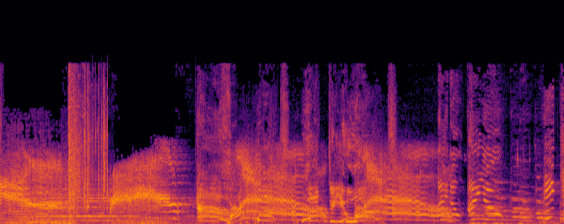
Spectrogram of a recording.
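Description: Cartoon cat yowling loudly and at length, its cry sliding up and down in pitch, with a short break about three seconds in.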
